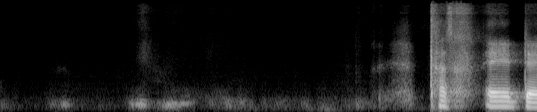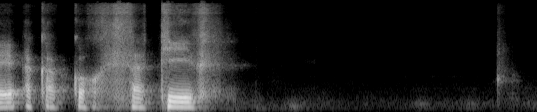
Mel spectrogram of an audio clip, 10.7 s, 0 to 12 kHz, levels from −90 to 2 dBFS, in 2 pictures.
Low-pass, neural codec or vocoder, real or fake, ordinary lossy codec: 10.8 kHz; codec, 24 kHz, 0.5 kbps, DualCodec; fake; Opus, 24 kbps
